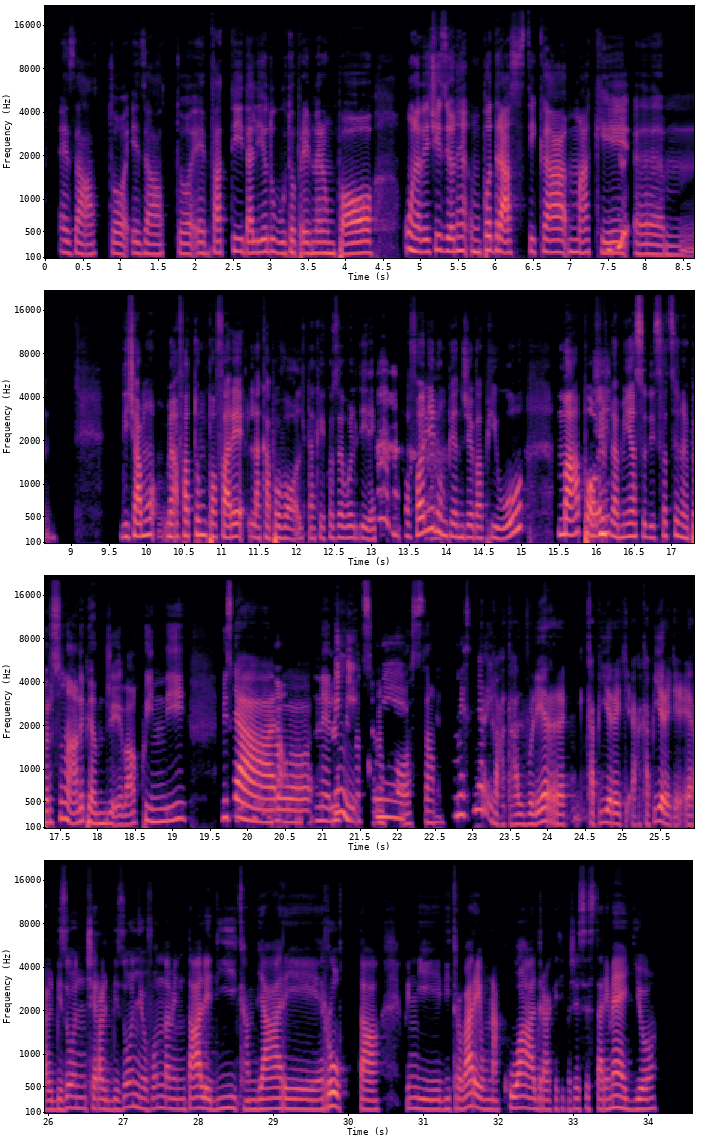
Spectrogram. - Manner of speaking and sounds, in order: surprised: "Ah!"; chuckle; other background noise
- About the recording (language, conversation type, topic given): Italian, podcast, Qual è il primo passo per ripensare la propria carriera?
